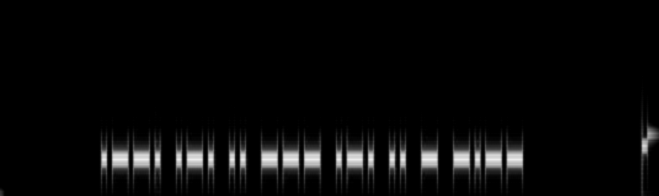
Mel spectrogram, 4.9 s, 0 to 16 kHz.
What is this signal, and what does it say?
Morse code, heard as a keyed tone, about 30 wpm, 700 Hz. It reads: PRIORITY
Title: Sentences from Top 1600 Words - New Word Drill Alt - 30wpm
